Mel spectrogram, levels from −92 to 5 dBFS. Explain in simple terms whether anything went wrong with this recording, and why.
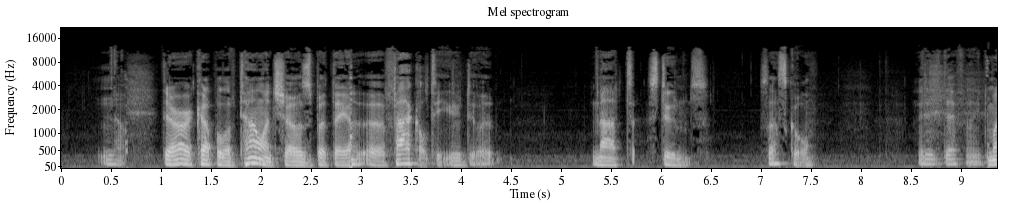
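Two things went wrong with this speech recording.

Throughout the clip the sound is watery, with a swirly, metallic edge on hissing consonants. This is most likely MP3 compression squeezed too hard. To save space, the encoder dropped the highest frequencies and let the quieter details flicker in and out from moment to moment. Because the damage runs through the whole clip, it differs from the brief glitches described next.

Four short glitches are damaged data in a compressed stream. They come at 0.62–0.66 s, 2.86–2.91 s, 5.71–5.73 s and 9.24–9.28 s. Each is a quick glitch where part of the file was corrupted. At those points the player can't read the data, loses its place and searches for the next readable chunk. Unlike the steady compression blur, these faults are sudden, isolated and a few hundredths of a second long.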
